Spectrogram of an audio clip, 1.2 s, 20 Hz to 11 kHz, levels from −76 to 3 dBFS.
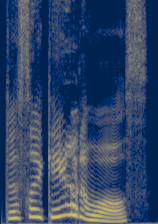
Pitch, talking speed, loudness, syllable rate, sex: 285 Hz, 150 wpm, -15 LUFS, 5.8 syllables/s, female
